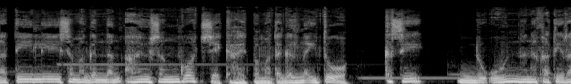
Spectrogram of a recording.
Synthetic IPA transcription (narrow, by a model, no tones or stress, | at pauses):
ɐt̪iːlisɐmɐɡɐnd̪ɐŋaːjosɐŋkot͡ʃɛ̰ka̰ːhɪ̰t̪̚pɐmɐt̪ɐɡalnɐʔɪt̪o̰ | kɐsɛ | d̪ʊʔonːɐnɐkɐt̪ɪɾa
